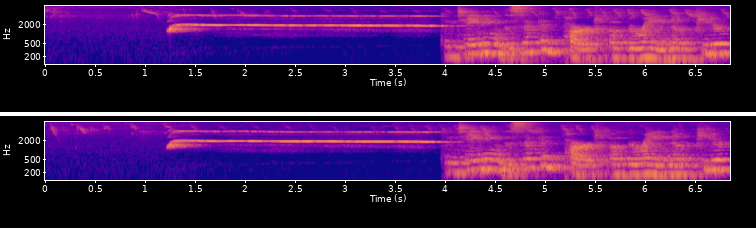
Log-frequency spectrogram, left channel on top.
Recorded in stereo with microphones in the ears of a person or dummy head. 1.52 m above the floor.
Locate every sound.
1.2 s a scream: 5° left (ahead or behind), 1.1 m
4.0 s a woman speaking: 75° left (ahead or behind), 1.6 m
